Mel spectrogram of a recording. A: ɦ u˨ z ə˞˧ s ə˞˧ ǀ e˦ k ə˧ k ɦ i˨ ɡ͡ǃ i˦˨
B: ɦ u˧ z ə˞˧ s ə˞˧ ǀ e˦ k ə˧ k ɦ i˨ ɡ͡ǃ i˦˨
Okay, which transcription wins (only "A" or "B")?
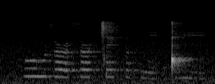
B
